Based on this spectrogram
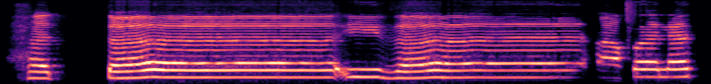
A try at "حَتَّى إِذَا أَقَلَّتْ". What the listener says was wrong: عقلت نہیں ہے، لام پر تشدید ہے. اقلت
